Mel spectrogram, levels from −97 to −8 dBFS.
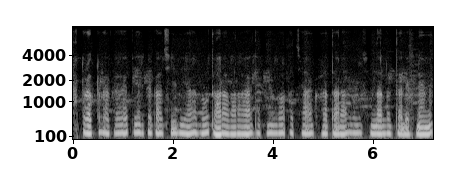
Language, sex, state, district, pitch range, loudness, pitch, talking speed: Hindi, male, Bihar, Gopalganj, 145-160 Hz, -36 LUFS, 155 Hz, 185 wpm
